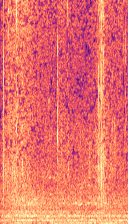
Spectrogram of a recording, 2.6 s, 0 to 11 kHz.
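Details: Buzzing of giant honey bees around a hive being harvested for honey, July 2023: a continuous even drone with faint high clicks and rustles, no voices.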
